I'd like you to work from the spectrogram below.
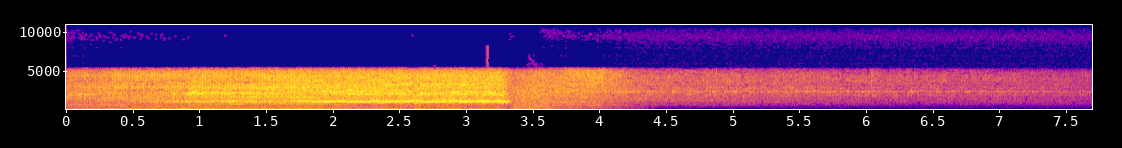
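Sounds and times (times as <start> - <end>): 
car tires screeching while skidding on a rain-soaked road: 0.1 - 4.5.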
